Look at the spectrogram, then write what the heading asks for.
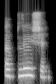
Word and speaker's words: ablution: word list a2 ablution the stress is on the second syllable ablution an ablution is an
